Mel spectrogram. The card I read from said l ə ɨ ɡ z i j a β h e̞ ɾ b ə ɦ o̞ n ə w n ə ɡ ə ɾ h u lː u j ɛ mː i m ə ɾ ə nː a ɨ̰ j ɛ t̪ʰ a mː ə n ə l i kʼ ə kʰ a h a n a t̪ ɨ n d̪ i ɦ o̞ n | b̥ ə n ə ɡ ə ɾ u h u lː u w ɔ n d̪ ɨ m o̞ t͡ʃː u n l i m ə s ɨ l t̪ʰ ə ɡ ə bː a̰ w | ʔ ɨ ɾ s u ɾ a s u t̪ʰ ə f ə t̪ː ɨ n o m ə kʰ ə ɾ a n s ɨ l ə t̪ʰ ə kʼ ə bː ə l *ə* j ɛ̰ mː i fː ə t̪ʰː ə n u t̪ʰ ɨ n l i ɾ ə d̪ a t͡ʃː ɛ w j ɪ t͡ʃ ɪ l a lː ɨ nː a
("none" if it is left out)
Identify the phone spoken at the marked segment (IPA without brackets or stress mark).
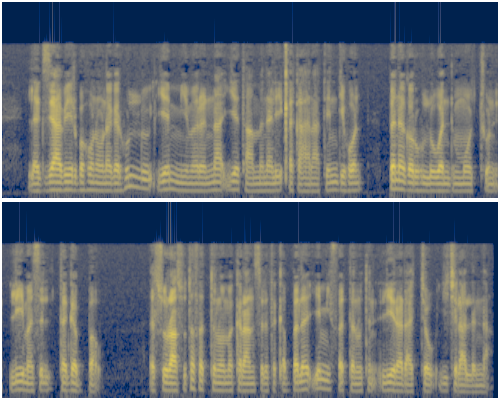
ə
